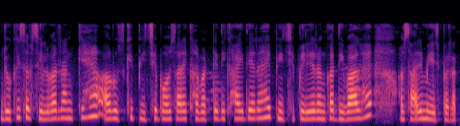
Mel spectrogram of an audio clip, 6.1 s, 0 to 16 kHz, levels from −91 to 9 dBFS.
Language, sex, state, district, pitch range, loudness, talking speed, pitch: Hindi, female, Uttar Pradesh, Jalaun, 220-240 Hz, -19 LUFS, 280 wpm, 225 Hz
